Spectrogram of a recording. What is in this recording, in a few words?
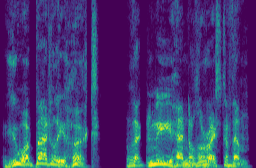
Male Orc Ogre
